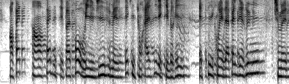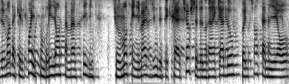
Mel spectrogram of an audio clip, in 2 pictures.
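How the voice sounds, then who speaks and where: A put-on character voice, high-pitched, at a very fast pace. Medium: game stream. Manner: excitable, repetitive.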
